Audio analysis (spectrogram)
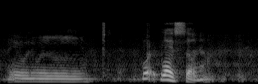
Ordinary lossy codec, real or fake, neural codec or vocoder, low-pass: none; fake; codec, 16 kHz, 1 kbps, FreqCodec, larger model; 7.2 kHz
